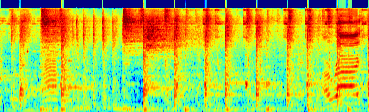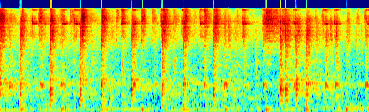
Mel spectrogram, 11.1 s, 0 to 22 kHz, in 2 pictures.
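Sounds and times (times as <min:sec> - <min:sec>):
bass guitar line: 0:00.0 - 0:11.0
drum kit strikes: 0:00.0 - 0:11.0
stage band playing live: 0:00.0 - 0:11.0.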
